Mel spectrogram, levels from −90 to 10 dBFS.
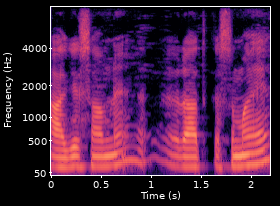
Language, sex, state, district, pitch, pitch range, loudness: Hindi, male, Jharkhand, Deoghar, 130 Hz, 125-160 Hz, -19 LUFS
